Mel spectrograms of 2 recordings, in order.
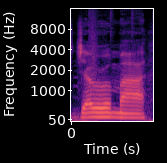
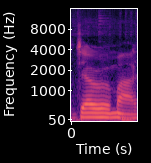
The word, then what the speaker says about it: Jeremih: my name is Jeremiah I thought of a way I can let people know exactly how to say it and it's really it's really easy and it's just one two three I just came up with that okay it's is Jeremiah so all my fans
